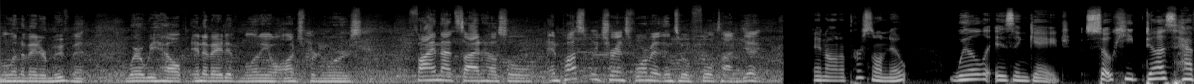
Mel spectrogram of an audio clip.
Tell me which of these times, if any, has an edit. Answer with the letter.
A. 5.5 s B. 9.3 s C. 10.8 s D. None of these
A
